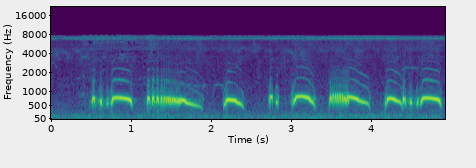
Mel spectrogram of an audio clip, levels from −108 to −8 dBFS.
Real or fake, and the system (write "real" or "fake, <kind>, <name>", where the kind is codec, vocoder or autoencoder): real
